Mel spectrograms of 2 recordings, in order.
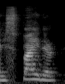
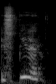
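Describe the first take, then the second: First: The first vowel sounds like English 'eye'. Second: The first vowel sounds like Spanish 'ee'. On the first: "realmente la pronunciación sea spider" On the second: "con nuestra pronunciación española sería spider"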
